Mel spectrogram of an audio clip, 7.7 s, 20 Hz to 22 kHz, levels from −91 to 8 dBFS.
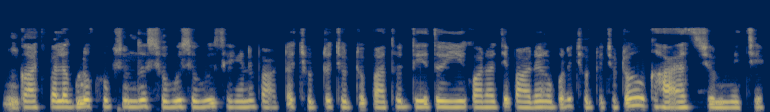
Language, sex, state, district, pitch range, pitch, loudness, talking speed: Bengali, female, West Bengal, Dakshin Dinajpur, 200-215 Hz, 205 Hz, -18 LUFS, 165 wpm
